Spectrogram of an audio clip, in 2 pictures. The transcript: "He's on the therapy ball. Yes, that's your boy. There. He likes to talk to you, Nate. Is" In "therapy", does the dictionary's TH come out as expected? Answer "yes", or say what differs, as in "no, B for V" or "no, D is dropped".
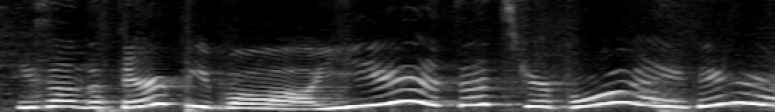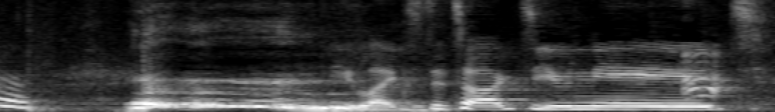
yes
